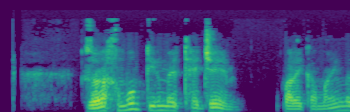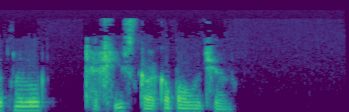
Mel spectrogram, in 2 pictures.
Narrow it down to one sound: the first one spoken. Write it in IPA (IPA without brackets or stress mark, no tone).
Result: z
